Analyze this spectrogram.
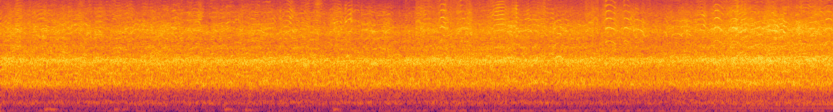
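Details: Huge wintering flock of snow geese near Klamath Falls, Oregon, tens of thousands strong, fills the air with continuous overlapping honking, a constant wall of yelping calls swelling slightly toward the end.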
